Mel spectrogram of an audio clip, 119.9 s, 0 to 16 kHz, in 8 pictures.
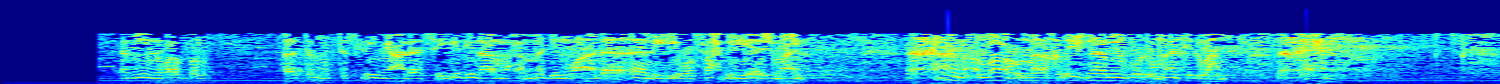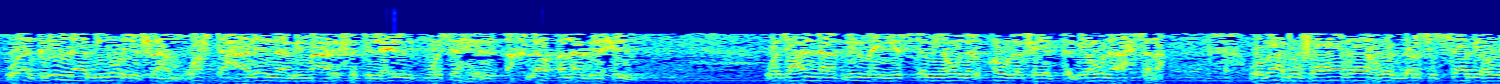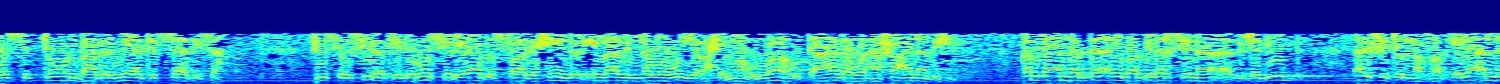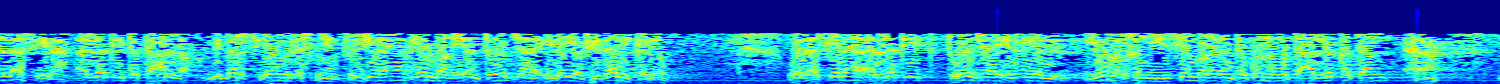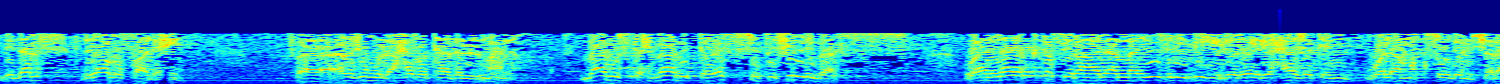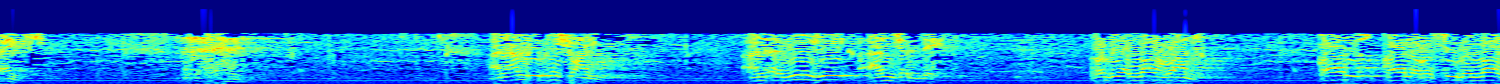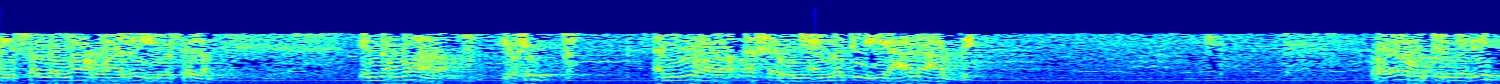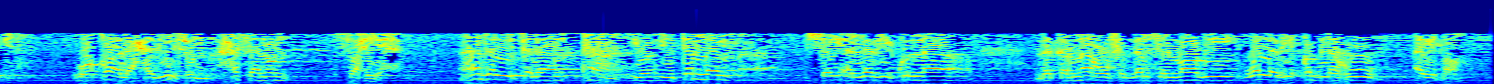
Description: شرح كتاب رياض الصالحين - A MARTYR SCHOLAR: IMAM MUHAMMAD SAEED RAMADAN AL-BOUTI - الدروس العلمية - علوم الحديث الشريف - 667- شرح رياض الصالحين: استحباب التوسط في اللباس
